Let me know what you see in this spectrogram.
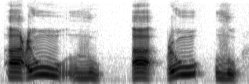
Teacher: bring out the tip of your tongue and place it in between the upper and the lower teeth, and you produce the sound A'udhu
